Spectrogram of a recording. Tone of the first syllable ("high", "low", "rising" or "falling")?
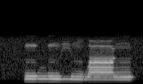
high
